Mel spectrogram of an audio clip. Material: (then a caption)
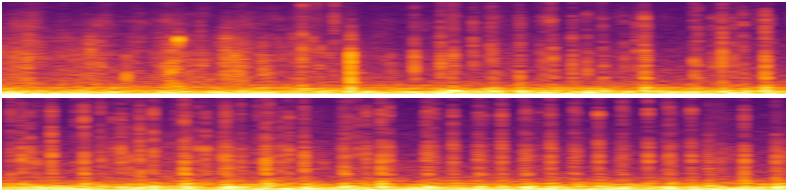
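Plastic. An OxiClean plastic trigger spray bottle is tapped with the fingertips of both hands in quick, steady patter. The soft, hollow plastic clicks are short and dry, sitting over a constant low rumble that fills most of the sound.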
